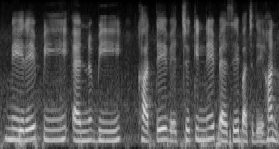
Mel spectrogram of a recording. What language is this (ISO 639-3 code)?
pan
